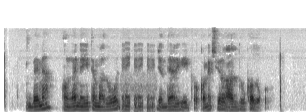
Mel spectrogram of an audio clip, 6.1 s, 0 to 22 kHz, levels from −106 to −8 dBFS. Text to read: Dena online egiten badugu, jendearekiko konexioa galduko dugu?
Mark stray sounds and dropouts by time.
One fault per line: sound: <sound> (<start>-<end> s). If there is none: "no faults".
sound: laugh (2.4-3.1 s)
